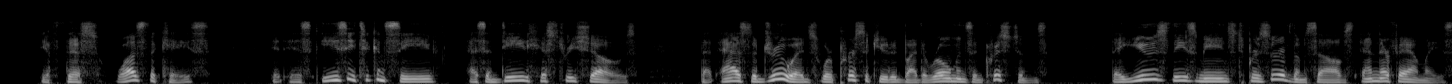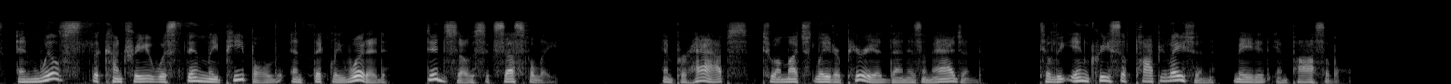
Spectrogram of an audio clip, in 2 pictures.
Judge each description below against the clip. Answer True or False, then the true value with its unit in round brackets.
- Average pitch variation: False (7.0 semitones)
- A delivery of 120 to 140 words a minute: True (135 wpm)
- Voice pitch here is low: True (125 Hz)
